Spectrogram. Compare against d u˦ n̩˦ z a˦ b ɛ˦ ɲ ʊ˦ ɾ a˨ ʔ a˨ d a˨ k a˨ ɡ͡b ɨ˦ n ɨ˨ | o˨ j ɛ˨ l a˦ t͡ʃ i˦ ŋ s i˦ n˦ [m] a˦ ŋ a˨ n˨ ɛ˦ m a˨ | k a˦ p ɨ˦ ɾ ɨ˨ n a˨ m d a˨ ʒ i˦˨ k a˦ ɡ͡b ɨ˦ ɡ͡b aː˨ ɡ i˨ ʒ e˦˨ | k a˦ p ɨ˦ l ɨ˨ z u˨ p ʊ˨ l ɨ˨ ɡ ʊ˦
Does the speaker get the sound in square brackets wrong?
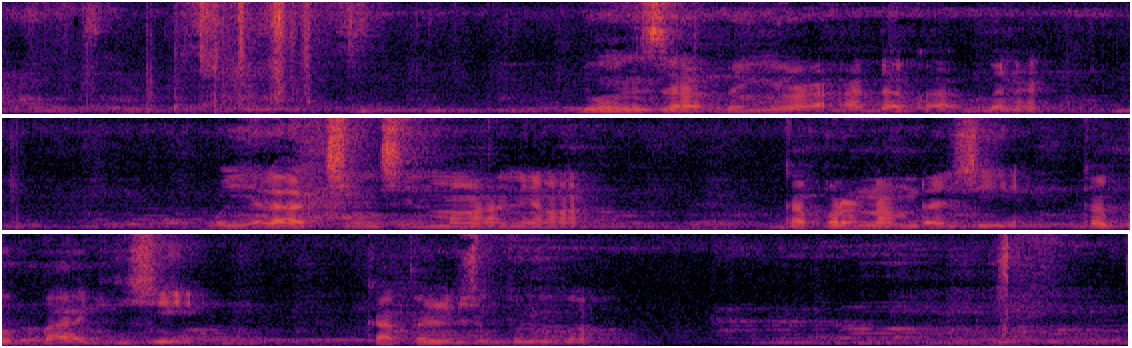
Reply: no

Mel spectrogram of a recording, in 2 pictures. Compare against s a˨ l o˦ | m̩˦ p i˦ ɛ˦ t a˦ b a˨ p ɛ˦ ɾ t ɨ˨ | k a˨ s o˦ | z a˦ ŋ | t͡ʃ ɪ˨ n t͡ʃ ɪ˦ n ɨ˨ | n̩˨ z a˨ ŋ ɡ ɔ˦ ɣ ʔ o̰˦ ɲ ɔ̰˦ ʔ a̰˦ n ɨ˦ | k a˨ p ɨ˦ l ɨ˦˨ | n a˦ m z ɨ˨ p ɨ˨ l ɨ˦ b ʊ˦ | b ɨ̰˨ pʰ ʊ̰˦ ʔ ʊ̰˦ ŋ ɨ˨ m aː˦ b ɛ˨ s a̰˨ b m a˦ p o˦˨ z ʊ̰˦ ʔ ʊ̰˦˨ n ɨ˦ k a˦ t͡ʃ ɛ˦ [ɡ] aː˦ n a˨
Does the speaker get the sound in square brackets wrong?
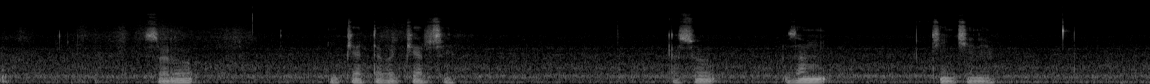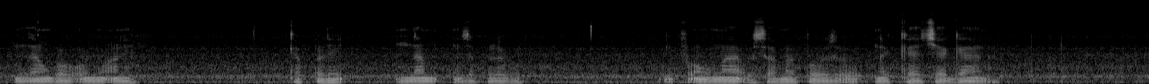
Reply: no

